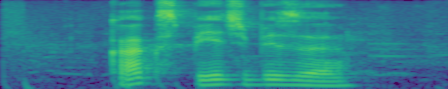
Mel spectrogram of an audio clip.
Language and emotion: Russian, neutral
